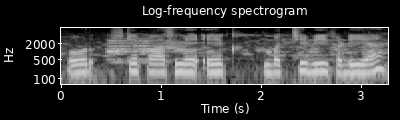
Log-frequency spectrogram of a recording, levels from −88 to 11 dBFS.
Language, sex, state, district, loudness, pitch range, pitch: Hindi, male, Uttar Pradesh, Saharanpur, -14 LUFS, 170-185 Hz, 175 Hz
